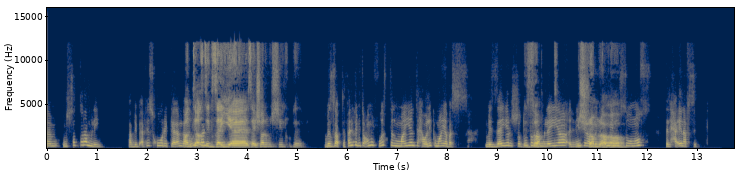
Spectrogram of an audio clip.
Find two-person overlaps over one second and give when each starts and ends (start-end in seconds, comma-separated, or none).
9.5-11.7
